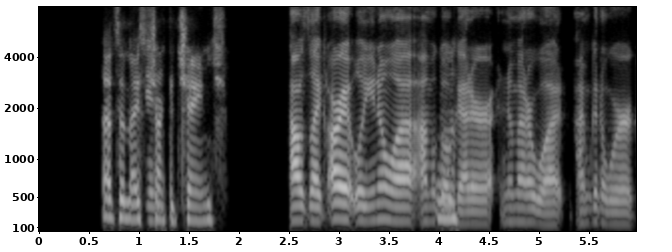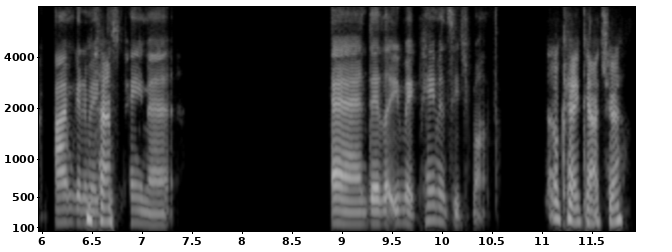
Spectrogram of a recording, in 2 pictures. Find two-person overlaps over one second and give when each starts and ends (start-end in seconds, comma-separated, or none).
none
